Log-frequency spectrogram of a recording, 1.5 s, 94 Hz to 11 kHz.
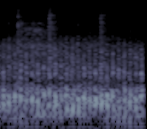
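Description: An MH-60L Black Hawk helicopter in Arma 2 Operation Arrowhead, with a quiet, steady, rapid rotor thump pulsing continuously and evenly.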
